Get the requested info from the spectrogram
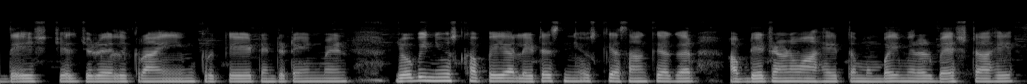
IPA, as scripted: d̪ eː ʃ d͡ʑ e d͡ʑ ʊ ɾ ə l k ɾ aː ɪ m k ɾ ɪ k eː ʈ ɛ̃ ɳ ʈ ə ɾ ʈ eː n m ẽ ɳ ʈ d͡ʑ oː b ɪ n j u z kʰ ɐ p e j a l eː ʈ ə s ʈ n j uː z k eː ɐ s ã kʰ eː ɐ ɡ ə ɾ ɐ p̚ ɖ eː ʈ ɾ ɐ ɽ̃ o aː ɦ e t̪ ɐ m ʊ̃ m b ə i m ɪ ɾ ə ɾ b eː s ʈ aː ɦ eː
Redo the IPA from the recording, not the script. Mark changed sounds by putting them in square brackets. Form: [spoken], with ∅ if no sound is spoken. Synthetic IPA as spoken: d̪ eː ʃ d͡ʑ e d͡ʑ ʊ ɾ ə l k ɾ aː ɪ m k ɾ ɪ k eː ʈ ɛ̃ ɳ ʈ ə ɾ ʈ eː n m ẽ ɳ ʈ d͡ʑ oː b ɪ n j [uː] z kʰ ɐ p e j a l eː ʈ ə s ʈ n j uː z [kʰ] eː ɐ s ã kʰ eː ɐ ɡ ə ɾ ɐ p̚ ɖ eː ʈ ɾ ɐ ɽ̃ o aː ɦ e t̪ ɐ m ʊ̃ m b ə i m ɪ ɾ ə ɾ b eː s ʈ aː ɦ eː

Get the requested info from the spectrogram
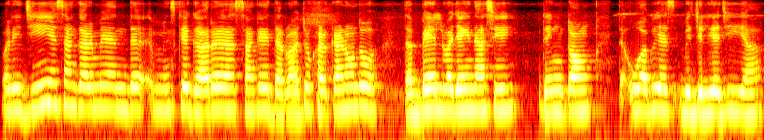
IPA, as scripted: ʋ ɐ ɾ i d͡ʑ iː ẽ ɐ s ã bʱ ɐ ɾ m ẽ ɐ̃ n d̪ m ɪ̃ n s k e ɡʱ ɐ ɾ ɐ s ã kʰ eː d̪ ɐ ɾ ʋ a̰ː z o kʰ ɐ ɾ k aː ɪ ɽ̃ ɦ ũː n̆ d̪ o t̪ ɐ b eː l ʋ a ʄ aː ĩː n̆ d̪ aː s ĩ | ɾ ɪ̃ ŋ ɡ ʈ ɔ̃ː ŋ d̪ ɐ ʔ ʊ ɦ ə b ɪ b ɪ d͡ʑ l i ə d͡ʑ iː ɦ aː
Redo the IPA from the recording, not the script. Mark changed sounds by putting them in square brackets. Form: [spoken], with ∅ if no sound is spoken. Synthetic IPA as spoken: ʋ ɐ ɾ i d͡ʑ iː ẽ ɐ s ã [ɡʱ] ɐ ɾ m ẽ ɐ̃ n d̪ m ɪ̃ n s k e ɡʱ ɐ ɾ ɐ s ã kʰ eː d̪ ɐ ɾ ʋ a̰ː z o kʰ ɐ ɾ k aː ɪ ɽ̃ ɦ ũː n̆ d̪ o t̪ ɐ b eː l ʋ [ɐ] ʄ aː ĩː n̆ d̪ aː s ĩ | ɾ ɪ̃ ŋ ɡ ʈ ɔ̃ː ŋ [t̪] ɐ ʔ ʊ ɦ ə b ɪ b ɪ d͡ʑ l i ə d͡ʑ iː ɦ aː

